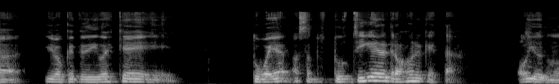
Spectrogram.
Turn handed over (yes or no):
no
